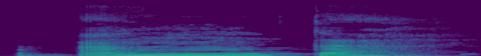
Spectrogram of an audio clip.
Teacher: Nun sukun bertemu huruf ta dibaca samar dan dengung. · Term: ikfa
